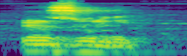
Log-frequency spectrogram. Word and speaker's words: nzule: Nzule. And it is spelled as Z U O E Nzule.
